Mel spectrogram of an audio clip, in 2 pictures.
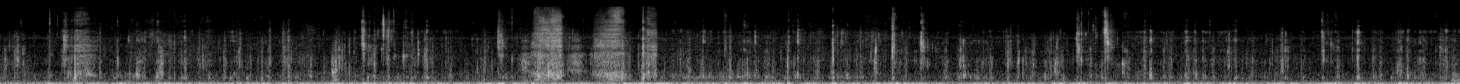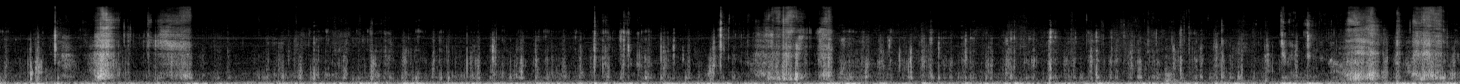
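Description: Close-miked eating sounds: a person chewing and crunching spicy crayfish, with small clicks and cracks as the shells are pulled apart by gloved fingers. A few louder, longer moments stand out among the chewing.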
